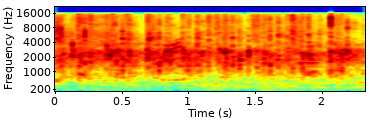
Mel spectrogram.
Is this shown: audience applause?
yes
